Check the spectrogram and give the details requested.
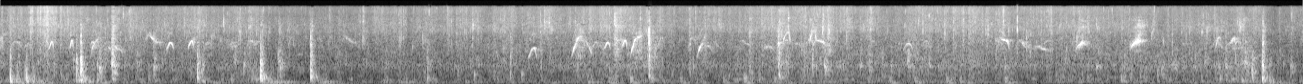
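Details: Ducklings just hatched, more than a hundred crowded into a kiddie pool in a barn during the afternoon, peep in short high notes amid sharp clicks and pecking taps.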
